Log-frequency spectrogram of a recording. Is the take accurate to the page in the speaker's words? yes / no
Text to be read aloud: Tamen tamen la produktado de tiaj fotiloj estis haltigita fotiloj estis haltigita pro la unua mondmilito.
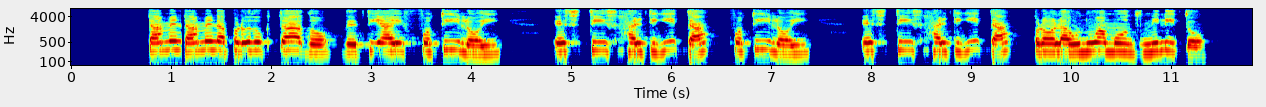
yes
